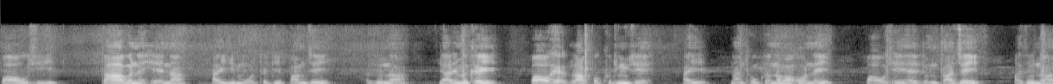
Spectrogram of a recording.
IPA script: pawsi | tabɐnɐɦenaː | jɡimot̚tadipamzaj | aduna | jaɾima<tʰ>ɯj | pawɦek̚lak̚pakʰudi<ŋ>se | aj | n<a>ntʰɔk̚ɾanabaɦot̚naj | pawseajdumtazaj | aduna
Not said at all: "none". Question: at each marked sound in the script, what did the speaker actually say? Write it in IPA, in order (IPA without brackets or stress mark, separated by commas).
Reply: kʰ, ŋ, a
